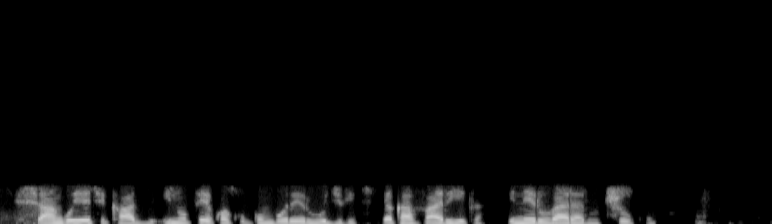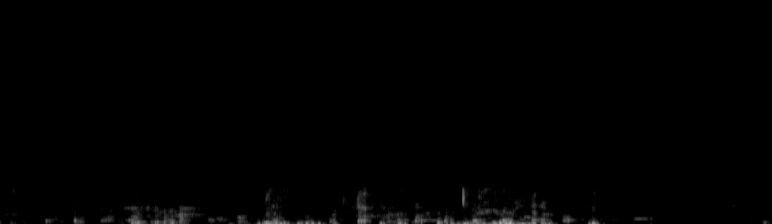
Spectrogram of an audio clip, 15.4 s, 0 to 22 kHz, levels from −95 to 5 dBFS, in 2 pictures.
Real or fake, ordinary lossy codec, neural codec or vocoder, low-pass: real; Opus, 32 kbps; none; 3.6 kHz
